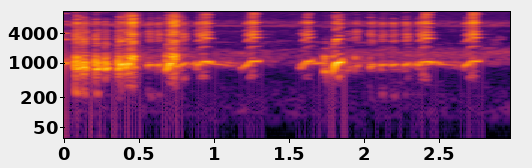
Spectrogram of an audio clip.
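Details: White-breasted waterhens, two birds drawn to a single decoy spot, giving harsh gobbling and croaking notes that rise and break, calls overlapping in bursts with short pauses between.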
